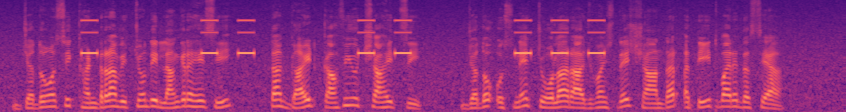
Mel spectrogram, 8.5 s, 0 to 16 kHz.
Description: Beep code, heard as a piezo beeper, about 2650 Hz, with speech in Punjabi. 1-2-2-3. In Phoenix BIOS tables: BIOS ROM checksum failure.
